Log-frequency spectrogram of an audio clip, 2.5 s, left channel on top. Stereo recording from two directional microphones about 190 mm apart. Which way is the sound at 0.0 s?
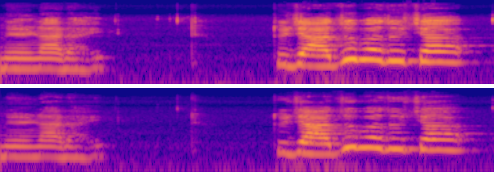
25° left (ahead or behind).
